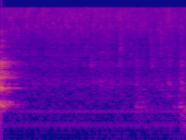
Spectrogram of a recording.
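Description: Pot of chopped collard stems boiling in water over high heat: a faint, steady bubbling and sizzling.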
